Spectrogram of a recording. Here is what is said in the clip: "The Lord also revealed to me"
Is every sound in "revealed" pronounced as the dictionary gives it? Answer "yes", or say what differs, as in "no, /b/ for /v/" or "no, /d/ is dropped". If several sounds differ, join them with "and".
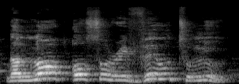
yes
